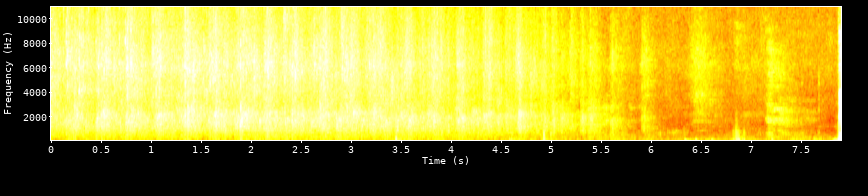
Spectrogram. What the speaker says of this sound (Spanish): ¿Le dan un aplauso al Señor por su palabra?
